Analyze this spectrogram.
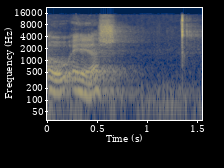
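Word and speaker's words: Eros: The Greek word is OS. E R O S. And uh that's the way most of us would pronounce it, OS.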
